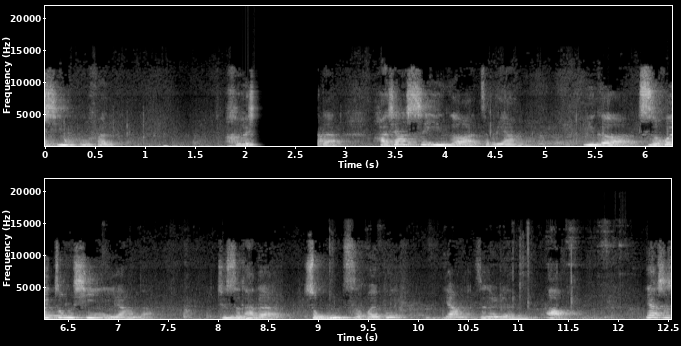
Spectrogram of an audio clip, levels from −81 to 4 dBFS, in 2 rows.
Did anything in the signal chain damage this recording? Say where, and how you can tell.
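Yes, the network stage. Three short concealed packet losses land at 1.97, 2.00 and 2.03 s, each about 10 ms of missing audio. The receiver papered over each gap by extending the last sound and blending back, so you get quick smears.

Right after, from 2.08 to 2.75 s, there's a long network dropout: the concealment stretches the last sound out briefly, then about 530 ms of the gap goes silent before audio resumes with roughly 660 ms lost, likely from a burst of packets never arriving.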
